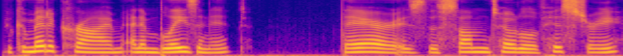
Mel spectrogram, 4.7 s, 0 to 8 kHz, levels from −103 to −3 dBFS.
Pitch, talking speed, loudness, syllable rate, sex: 215 Hz, 180 wpm, -17 LUFS, 5.5 syllables/s, female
